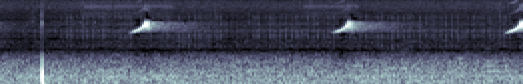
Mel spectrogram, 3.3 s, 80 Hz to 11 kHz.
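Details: Male Common chaffinch in a garden in Weener, East Frisia, northwest Germany, March 2022, gives short, sharp, high rising call notes, three spaced about a second and a quarter apart, with one soft click early on.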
